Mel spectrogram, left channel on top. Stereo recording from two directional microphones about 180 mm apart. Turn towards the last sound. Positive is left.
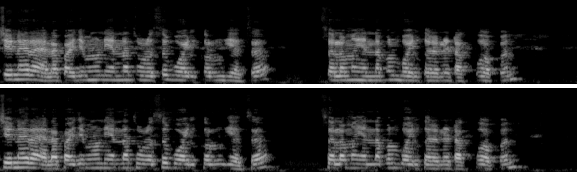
turn(degrees=-60)  # may be behind; listen again after turning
